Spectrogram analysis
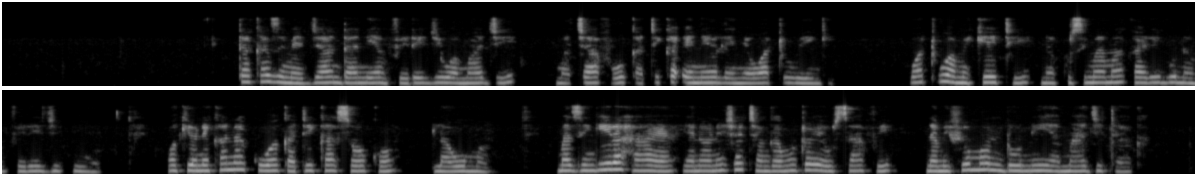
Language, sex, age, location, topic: Swahili, female, 25-35, Nairobi, government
